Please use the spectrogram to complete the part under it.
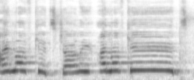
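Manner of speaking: very high, slow, drawn-out yell. Quoting Pim's line about loving kids: imitating Pim yelling. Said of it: "I really wouldn't, uh, yell that loud".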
